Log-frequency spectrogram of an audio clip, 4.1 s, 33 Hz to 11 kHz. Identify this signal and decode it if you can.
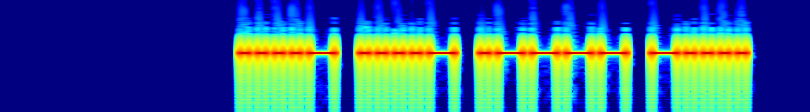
Morse code, heard as a keyed tone, about 28 wpm, 700 Hz. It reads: 4416
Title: Numbers - 4-Digit 28wpm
